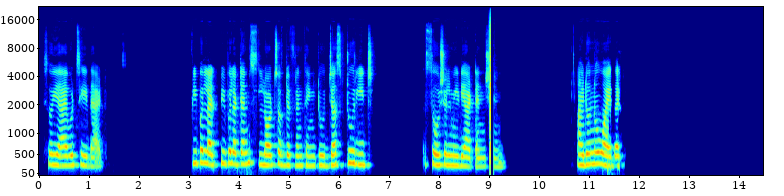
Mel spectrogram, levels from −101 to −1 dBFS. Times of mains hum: none

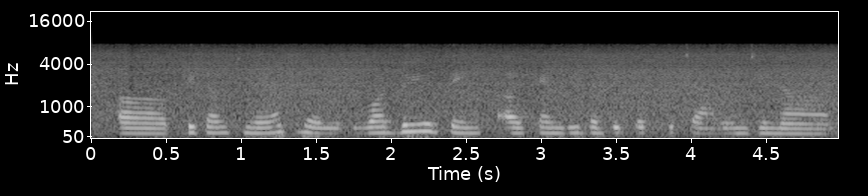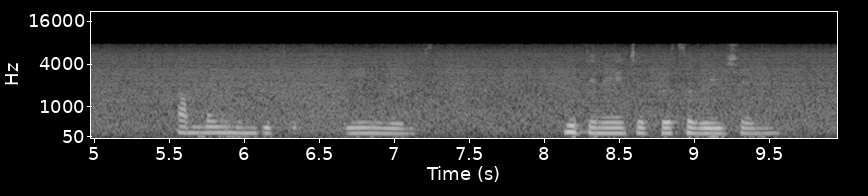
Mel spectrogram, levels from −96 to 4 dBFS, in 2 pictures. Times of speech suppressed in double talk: 3.30-4.27, 6.28-6.68

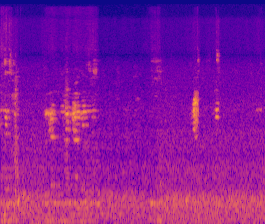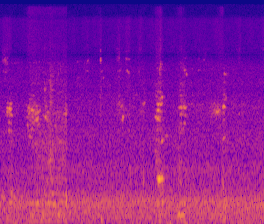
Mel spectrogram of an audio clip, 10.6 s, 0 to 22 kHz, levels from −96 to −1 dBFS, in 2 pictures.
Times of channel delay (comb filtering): 0.92-3.13

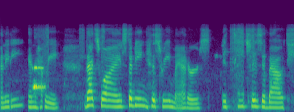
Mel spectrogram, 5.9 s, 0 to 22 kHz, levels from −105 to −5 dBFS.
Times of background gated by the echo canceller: 0.00-0.09, 2.11-2.48

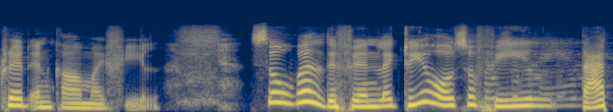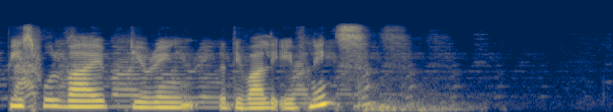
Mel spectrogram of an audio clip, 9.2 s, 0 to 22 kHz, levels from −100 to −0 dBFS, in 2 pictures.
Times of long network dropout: none

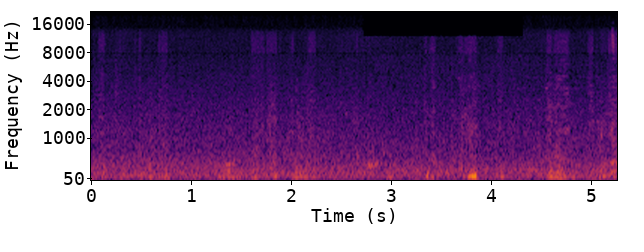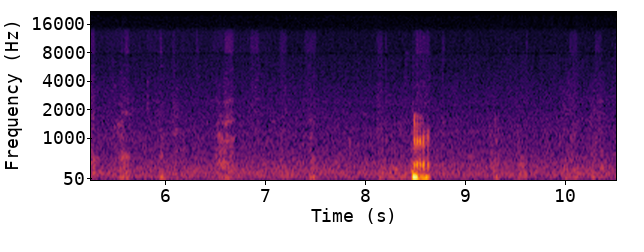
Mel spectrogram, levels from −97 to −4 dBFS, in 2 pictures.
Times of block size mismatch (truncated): none

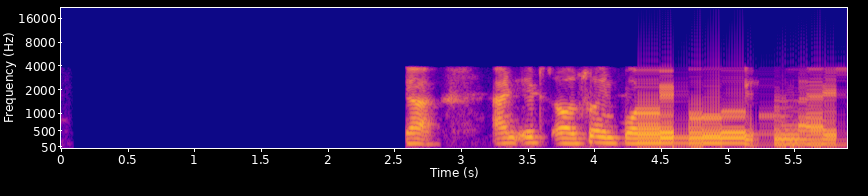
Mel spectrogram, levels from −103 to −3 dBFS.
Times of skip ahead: none

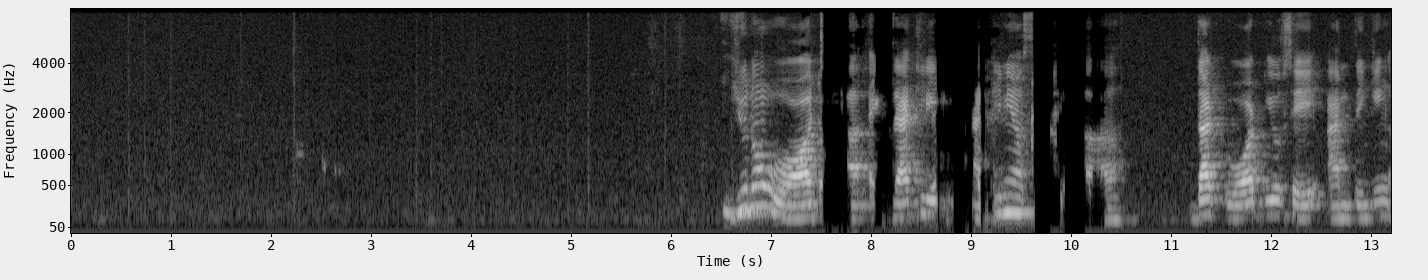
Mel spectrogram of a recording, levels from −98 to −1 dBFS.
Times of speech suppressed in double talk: 7.52-8.26, 8.66-9.23, 9.64-10.37

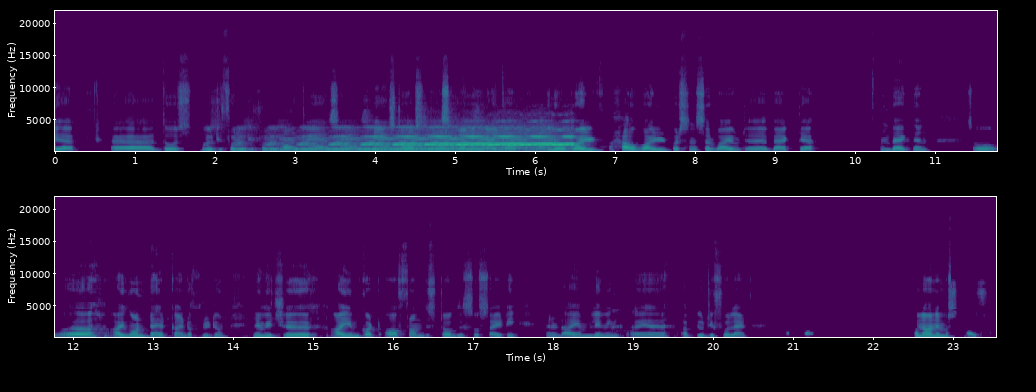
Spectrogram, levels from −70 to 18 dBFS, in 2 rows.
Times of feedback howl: 1.84-6.91

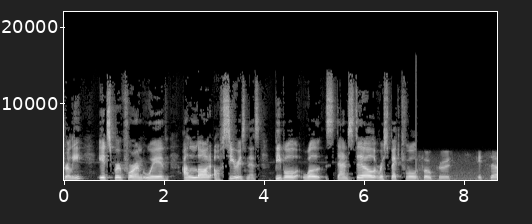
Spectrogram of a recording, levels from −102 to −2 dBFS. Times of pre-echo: none

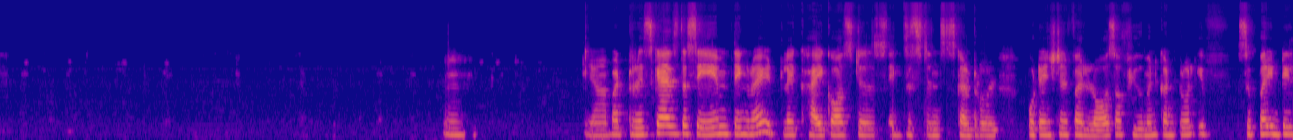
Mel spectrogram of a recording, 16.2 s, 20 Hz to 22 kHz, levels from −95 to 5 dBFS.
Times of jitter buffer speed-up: 14.74-15.98

